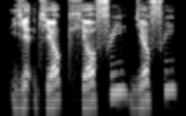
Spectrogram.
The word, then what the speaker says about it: Geoffrey: I went Jeffrey Oh, Jeffrey Canada, yeah, Jeffrey. There you go. Okay, it's that the reading was different.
